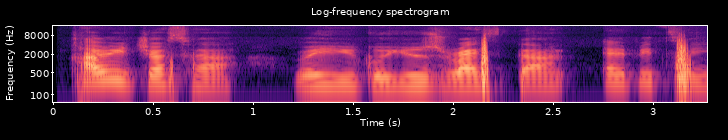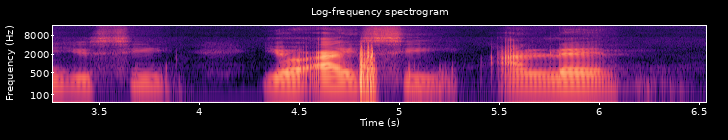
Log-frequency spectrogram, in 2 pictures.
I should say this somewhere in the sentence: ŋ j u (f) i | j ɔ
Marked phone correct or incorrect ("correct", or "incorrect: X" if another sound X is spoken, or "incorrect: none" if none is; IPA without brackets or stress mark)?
incorrect: s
